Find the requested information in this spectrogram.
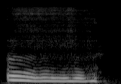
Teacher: we have our teeth on our bottom lip and we can feel vibration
